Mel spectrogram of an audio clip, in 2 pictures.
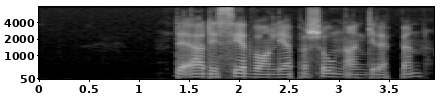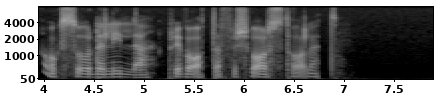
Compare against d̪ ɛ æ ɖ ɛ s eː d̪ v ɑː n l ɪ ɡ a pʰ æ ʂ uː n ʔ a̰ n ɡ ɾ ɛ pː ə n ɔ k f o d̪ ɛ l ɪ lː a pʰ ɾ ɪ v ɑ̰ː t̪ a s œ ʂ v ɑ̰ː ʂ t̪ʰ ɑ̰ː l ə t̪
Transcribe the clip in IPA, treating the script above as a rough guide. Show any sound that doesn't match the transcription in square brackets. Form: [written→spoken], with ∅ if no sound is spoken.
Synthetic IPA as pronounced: d̪ ɛ æ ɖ ɛ s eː d̪ v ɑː n l ɪ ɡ a pʰ æ ʂ uː n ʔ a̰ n ɡ ɾ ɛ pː ə n ɔ k [f→s] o d̪ ɛ l ɪ lː a pʰ ɾ ɪ v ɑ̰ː t̪ a [s→f] œ ʂ v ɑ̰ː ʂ t̪ʰ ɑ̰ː l ə t̪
